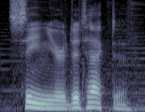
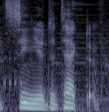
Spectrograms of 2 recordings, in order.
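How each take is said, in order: First: It is said slowly and deliberately. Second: It is said at normal speed.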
